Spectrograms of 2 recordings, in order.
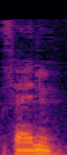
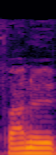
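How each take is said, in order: First: The name is pronounced the Danish way. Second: The name is pronounced the German way. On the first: "die Dänen sagen Fänø" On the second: "die Deutschen sagen Fanø"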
